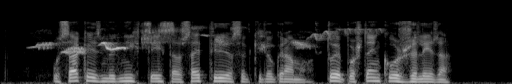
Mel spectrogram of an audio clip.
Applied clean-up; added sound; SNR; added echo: neural diffusion model UNIVERSE++.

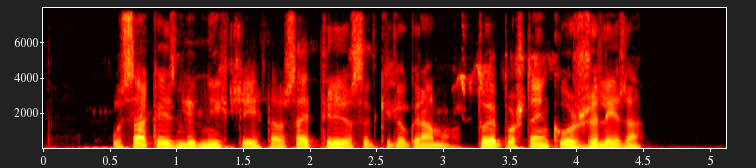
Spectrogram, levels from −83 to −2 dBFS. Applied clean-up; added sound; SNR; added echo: neural separator model SepFormer DNS4.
